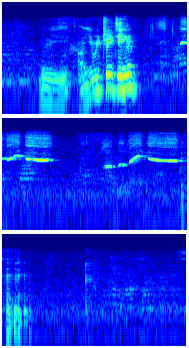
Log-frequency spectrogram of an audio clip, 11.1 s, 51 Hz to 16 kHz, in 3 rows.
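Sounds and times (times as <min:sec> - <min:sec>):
person whistling: 0:03.6 - 0:04.8, 0:05.8 - 0:07.3.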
